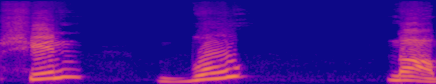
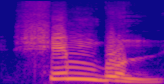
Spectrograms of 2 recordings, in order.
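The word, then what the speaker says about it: 新聞: তাহলে শি ন, শিন বু ন, বুন। তাহলে নরমালি হওয়ার কথা ছিল হচ্ছে শিন বুন, কিন্তু আসলে কি হবে? উচ্চারণটা হবে শিমবুন।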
